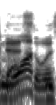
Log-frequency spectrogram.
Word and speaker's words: Milwaukee: Because people say Milwaukee too, and there is an L in the word, like Milwaukee.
